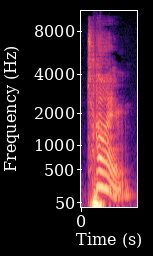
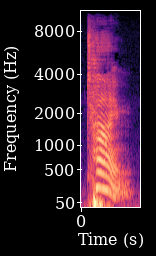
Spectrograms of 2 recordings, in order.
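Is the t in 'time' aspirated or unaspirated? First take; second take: aspirated; aspirated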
